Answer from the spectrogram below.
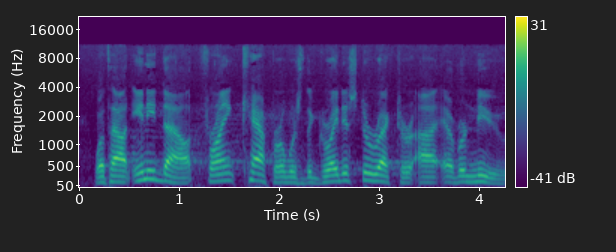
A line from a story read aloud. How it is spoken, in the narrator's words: he once said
